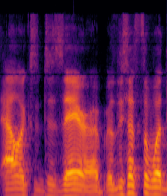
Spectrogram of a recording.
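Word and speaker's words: Alex Désert: You know, I'm so glad that I apparently his name is pronounced Dair. I've always wondered, is it Alex Dessert? Alex Desert. How do you say his name? And it's Alex Dazer.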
